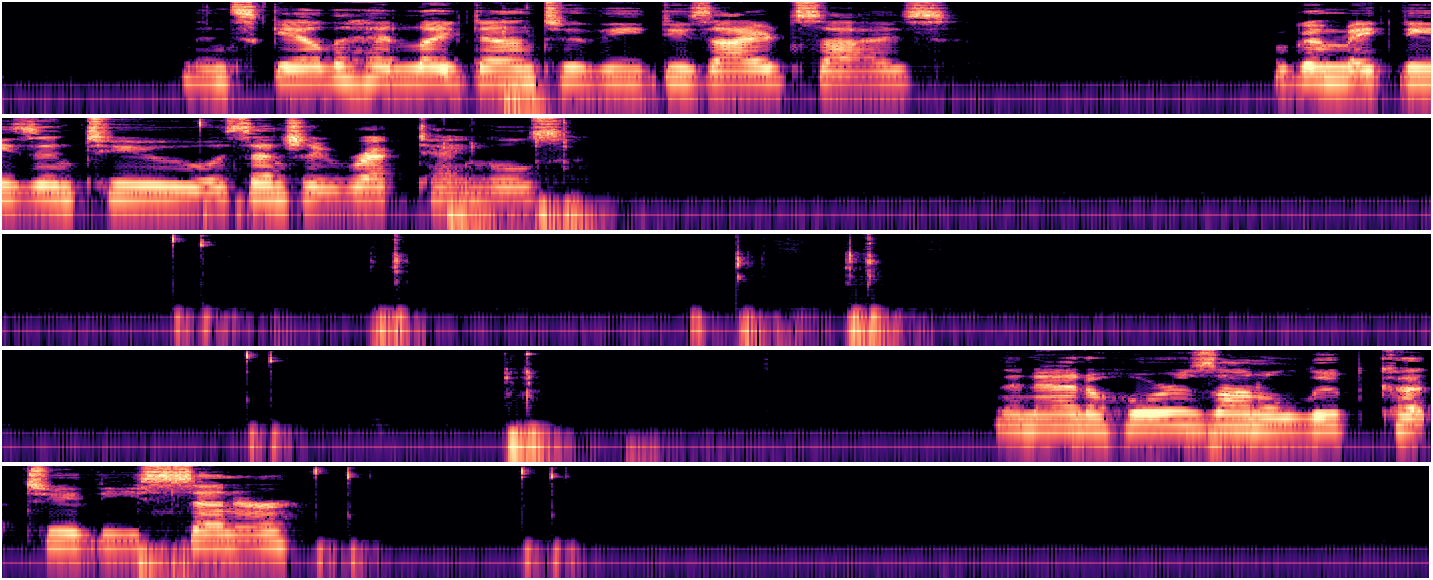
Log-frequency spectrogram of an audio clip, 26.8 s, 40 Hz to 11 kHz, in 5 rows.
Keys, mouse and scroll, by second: 1.7 s, 6.0 click, 6.9 typing, 11.2 click, 12.0 KP_3, 13.3-13.8 typing, 16.9 click, 17.8 KP_1, 22.5 click, 25.9-26.7 scroll up 1.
